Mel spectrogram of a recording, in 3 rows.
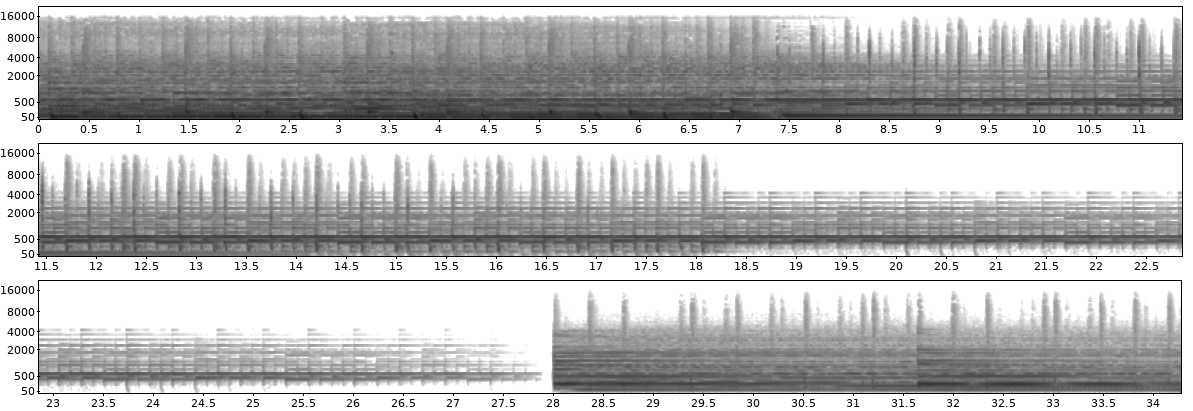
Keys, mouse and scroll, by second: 0.6 middle click, 1.1-1.7 scroll up 3, 1.8 shift+middle click, 2.3 scroll up 1, 3.3 right click, 3.9 shift+right click, 4.8 shift+right click, 5.2 shift+right click, 5.8 click, 14.8 click, 15.1-16.4 ctrl+z, 17.4 ctrl+z, 17.5 scroll up 1, 17.6 middle click, 18.0 scroll down 2, 18.6 middle click, 19.8 middle click, 20.8 right click, 22.3 shift+d, 24.0 s, 27.1 click, 32.9 middle click, 34.1 middle click.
